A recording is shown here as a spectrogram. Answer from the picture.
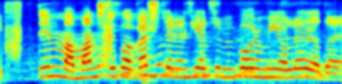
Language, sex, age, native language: Icelandic, male, 11, Icelandic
